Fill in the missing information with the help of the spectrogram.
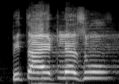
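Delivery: high, loud and slow; quizmaster question. Acted. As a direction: draw out the question grandly for the crowd. (ધીમેથી, ઊંચા અને મોટા અવાજે સવાલ)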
